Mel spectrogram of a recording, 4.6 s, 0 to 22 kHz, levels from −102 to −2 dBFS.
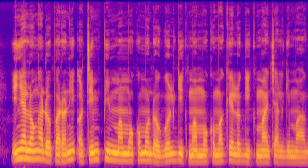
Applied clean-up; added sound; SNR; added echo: none; none; none; none.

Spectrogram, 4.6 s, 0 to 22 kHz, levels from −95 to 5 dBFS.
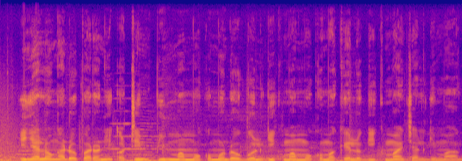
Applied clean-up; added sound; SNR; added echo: none; Slam; 8 dB; none.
